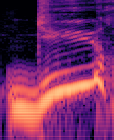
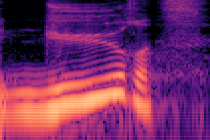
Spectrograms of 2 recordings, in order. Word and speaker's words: dur: Pronunciation will be exactly the same. So whether it's the masculine, dur, D-U-R, feminine form, dur, same pronunciation, D-U-R-E.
